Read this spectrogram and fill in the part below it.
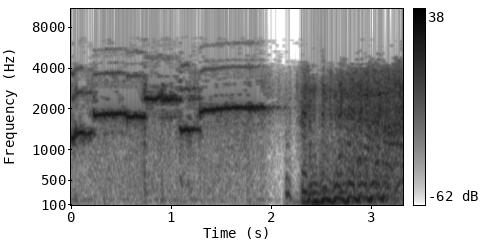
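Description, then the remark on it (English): A pet bird whistles a clear, high melody that rises and falls through several notes for about two seconds, then breaks off into a brief pause and a loud, raspy, warbling squawk. “Is that the bird doing that?”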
